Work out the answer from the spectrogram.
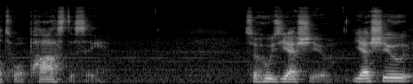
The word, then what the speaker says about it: Yeshua: apostasy so whose Yeshu Yeshua is how you pronounce Jesus in Hebrew so it is about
